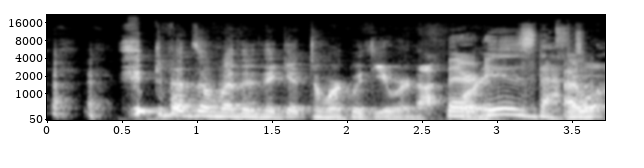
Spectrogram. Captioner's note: laugh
